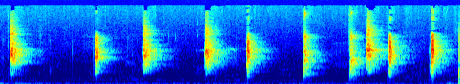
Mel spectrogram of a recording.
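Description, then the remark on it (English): A wild turkey clucks repeatedly, about ten sharp, short clucks spaced at uneven intervals, quickening toward the end, clear in an otherwise quiet setting. “But if you then hear the cluck, you're like, oh, here they are.”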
